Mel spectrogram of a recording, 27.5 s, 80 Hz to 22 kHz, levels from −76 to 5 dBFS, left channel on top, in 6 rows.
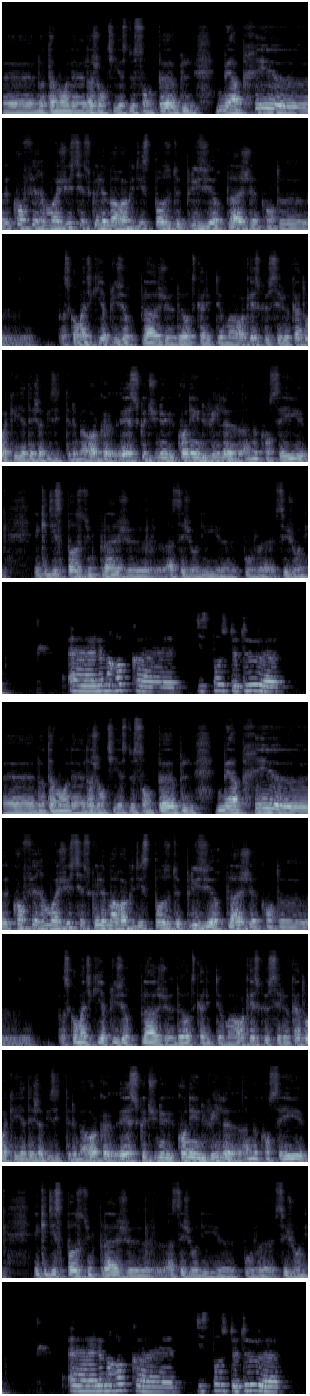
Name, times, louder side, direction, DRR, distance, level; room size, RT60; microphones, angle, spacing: voice 1, 0.0-9.6 10.0-22.9, right 1 dB, 65° right, -3 dB, 1.5 m, -28 dB
voice 2, 23.9-25.5 25.9-27.0, equal, 10° right, -3 dB, 0.9 m, -28 dB
3.2 x 2.1 x 2.5 m, 0.30 s
head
